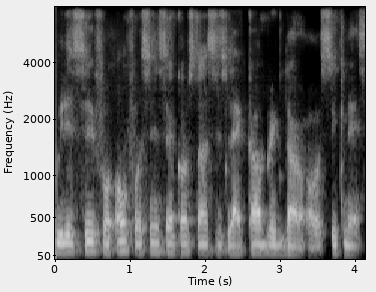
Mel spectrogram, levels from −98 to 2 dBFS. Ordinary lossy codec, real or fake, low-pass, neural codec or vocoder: none; fake; none; codec, 16 kHz, 4 kbps, X-Codec, HuBERT features, trained on general audio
